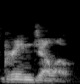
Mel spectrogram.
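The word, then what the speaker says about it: Green Jellö: yellow one of them jelly jealous it's it's pronounced green jello one of the best shows we have ever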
